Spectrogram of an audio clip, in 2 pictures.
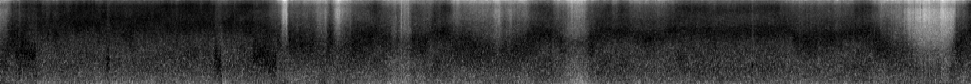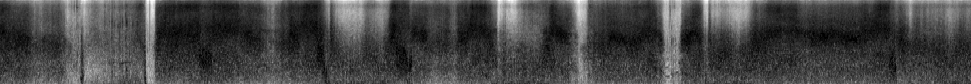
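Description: Wind buffeting the camera's microphone while skiing downhill: a loud, continuous rumbling rush that drops out briefly a few times.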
